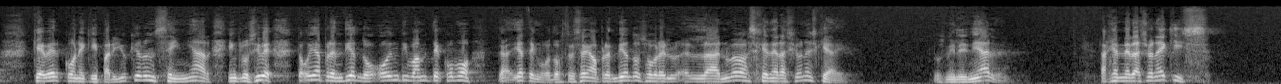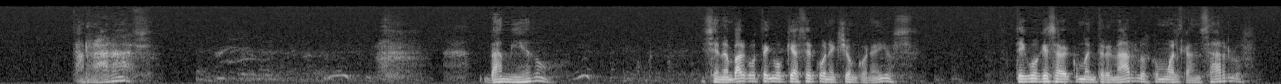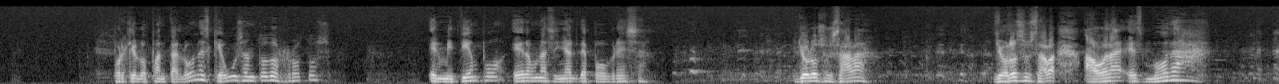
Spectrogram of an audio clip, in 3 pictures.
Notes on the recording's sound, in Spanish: Esta lección fue grabada en vivo durante las conferencias de Liderazgo Enfocado el 22 de abril, 2019 en la iglesia Centro Familiar Cristiano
